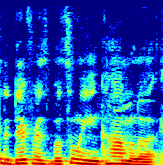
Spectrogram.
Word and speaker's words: Kamala: Okay, okay, so he's the elect, and then Kamala. – Yes, I said her name right.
